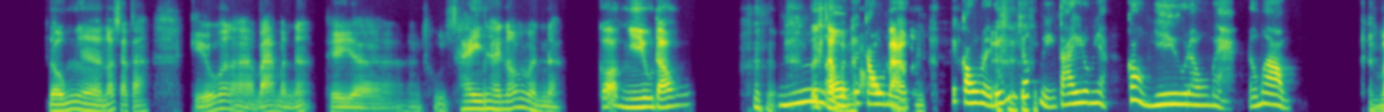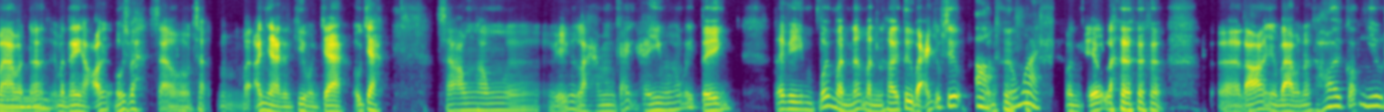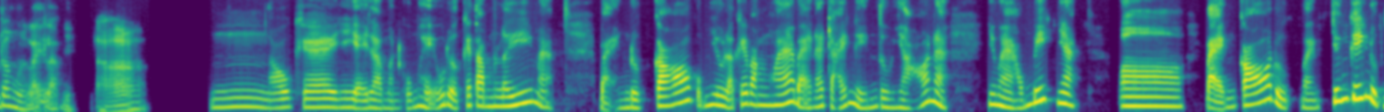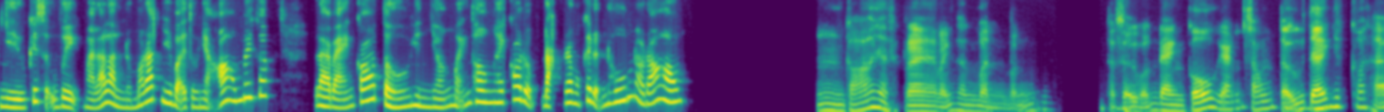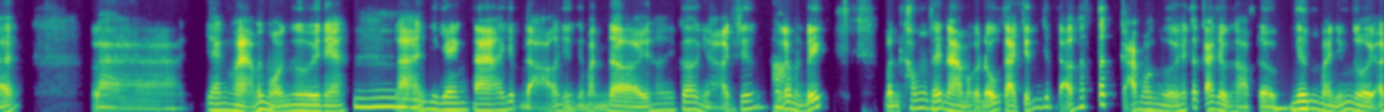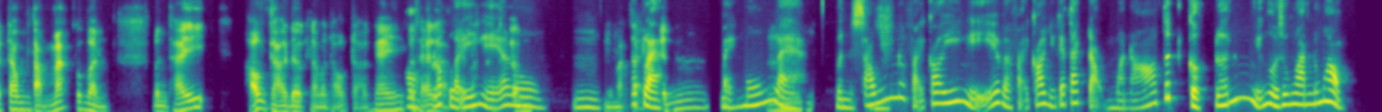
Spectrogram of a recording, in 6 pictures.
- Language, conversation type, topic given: Vietnamese, podcast, Bạn có thể kể một kỷ niệm khiến bạn tự hào về văn hoá của mình không nhỉ?
- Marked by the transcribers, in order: tapping; other background noise; laugh; laughing while speaking: "Tức là"; laugh; laughing while speaking: "mình"; laugh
